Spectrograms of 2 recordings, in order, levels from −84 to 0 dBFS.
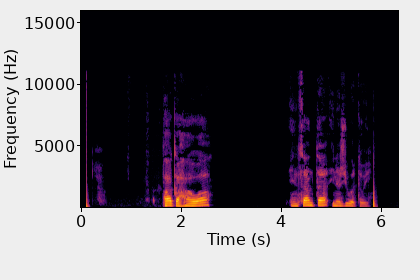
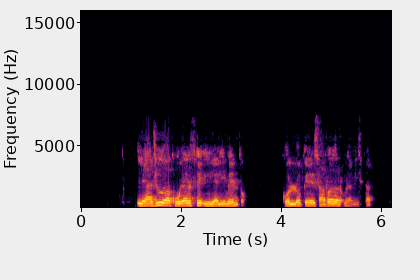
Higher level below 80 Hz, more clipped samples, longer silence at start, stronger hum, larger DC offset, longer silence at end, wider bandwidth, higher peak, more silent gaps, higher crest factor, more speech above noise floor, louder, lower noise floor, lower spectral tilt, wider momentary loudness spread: about the same, -52 dBFS vs -56 dBFS; neither; second, 0.1 s vs 1.1 s; neither; neither; about the same, 0.5 s vs 0.45 s; first, 11.5 kHz vs 6.6 kHz; about the same, -4 dBFS vs -2 dBFS; neither; first, 20 dB vs 12 dB; second, 68 dB vs 77 dB; second, -21 LUFS vs -12 LUFS; about the same, -87 dBFS vs -89 dBFS; about the same, -8 dB/octave vs -8.5 dB/octave; second, 15 LU vs 18 LU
